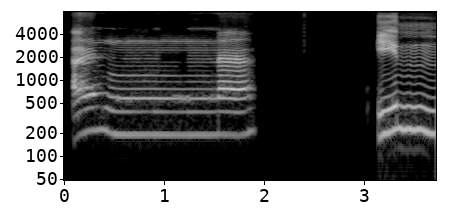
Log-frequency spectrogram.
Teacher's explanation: perbedaannya di tasdid maka yang bertasdid itu lebih lama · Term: Nun tasdid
